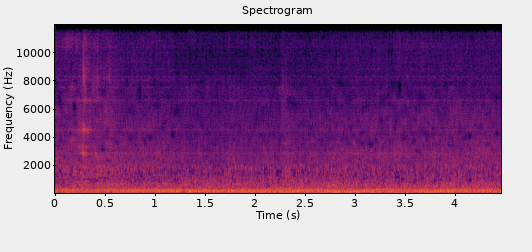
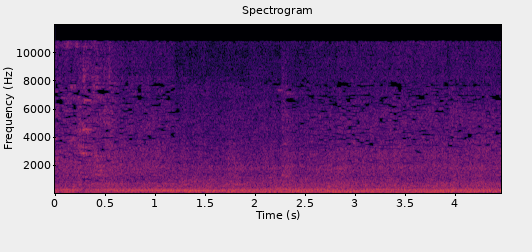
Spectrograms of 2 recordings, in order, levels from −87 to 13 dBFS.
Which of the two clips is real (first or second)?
second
